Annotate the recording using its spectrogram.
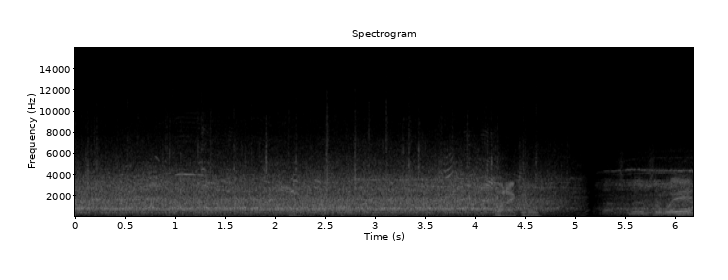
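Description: A large crowd roars loudly in a stadium.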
